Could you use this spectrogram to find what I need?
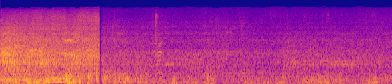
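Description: A car engine drones faintly in the distance.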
